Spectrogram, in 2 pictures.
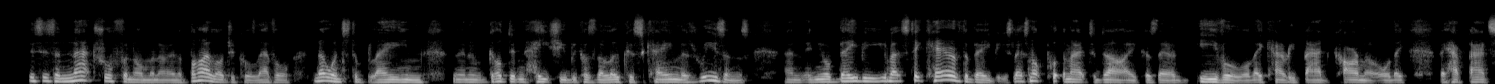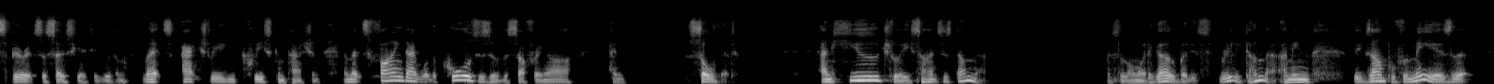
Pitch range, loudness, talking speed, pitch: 105-145 Hz, -26 LUFS, 210 wpm, 110 Hz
